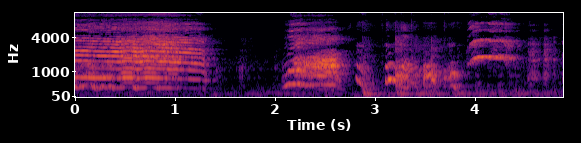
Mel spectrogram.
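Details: A pet male Moluccan cockatoo, very vocal before bed while played with and talked to indoors, recorded June 2020: a long harsh rasping squawk, then shorter nasal calls and wavering cries.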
